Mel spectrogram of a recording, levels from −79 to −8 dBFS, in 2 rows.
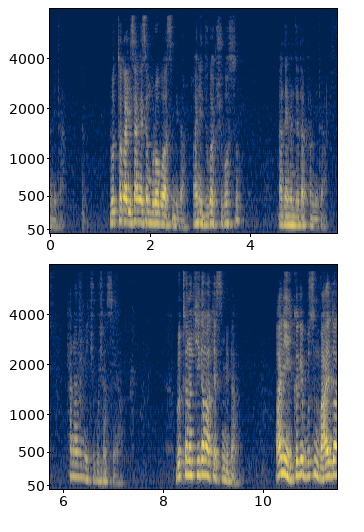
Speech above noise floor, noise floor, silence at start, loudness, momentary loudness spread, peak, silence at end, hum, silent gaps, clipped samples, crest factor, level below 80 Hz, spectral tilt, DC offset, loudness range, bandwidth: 38 dB; -58 dBFS; 0 s; -21 LUFS; 19 LU; -2 dBFS; 0 s; none; none; under 0.1%; 20 dB; -56 dBFS; -7 dB/octave; under 0.1%; 9 LU; 7.6 kHz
